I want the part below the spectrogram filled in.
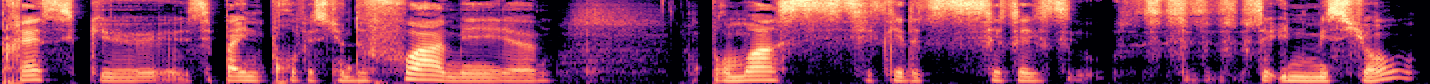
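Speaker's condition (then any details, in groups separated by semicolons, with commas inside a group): Stuttering; since childhood, stuttering family, untreated in Senegal, therapy in France stopped after months, later 5-6 years; stuttering still present, accepted and assumed; repeated sounds, prolonged sounds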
